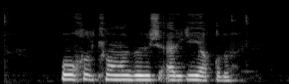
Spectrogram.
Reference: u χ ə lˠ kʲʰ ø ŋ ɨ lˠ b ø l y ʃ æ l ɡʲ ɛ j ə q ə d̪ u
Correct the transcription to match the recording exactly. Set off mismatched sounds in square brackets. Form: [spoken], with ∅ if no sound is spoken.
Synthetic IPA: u χ ə lˠ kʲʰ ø ŋ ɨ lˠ b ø l y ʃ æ [ɾ] ɡʲ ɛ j [ɑ] q ə d̪ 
